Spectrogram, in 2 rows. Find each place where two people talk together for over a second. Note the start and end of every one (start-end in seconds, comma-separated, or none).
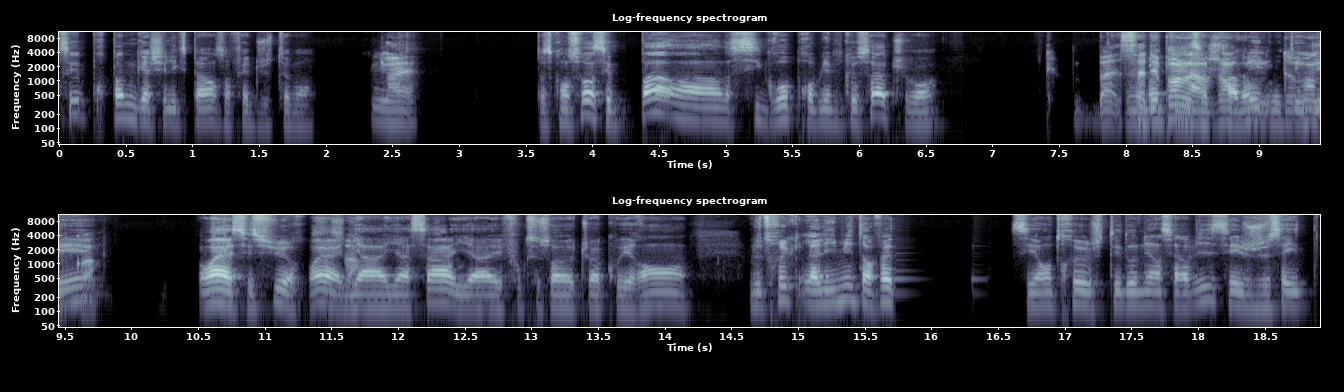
8.0-9.8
